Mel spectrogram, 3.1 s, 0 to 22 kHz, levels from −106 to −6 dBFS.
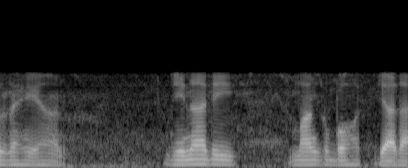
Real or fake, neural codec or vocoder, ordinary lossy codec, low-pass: fake; codec, 16 kHz, 4 kbps, FunCodec, trained on Chinese and English, 50 frames a second; none; 3.6 kHz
